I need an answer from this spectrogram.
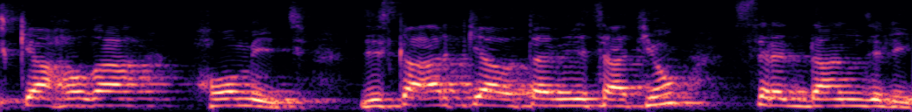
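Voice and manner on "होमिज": "होमिज" with short i ending; correct pronunciation. Shown as a demonstration. Teacher gives students the correct "होमिज" with short i. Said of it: "इसका भी correct pronunciation क्या होगा?".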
